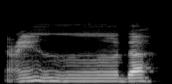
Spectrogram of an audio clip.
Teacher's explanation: Notice I'm holding the noon in my nose. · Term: ikhfa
